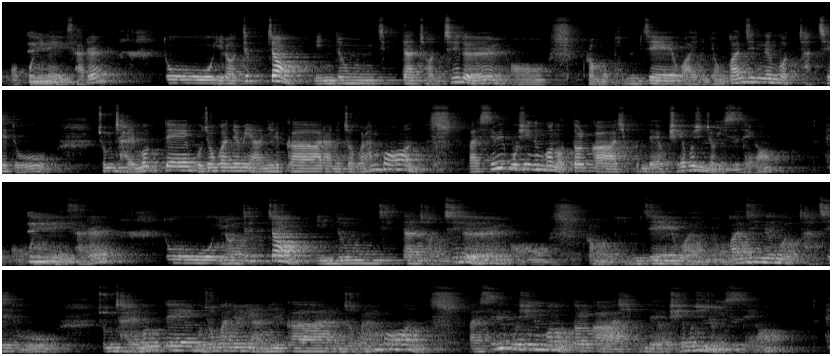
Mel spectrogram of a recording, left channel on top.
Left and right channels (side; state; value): both; normal; correlation 0.57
